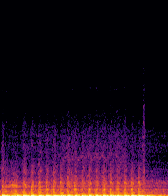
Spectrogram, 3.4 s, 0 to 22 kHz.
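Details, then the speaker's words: Ford Sierra RS Cosworth left in a garden for over 17 years, immobilizer light flashing and no fuel pump buzz heard: the starter turns the engine evenly at three to four beats a second, never fires, and winds down. "she started well she turned over over we've got lights"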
